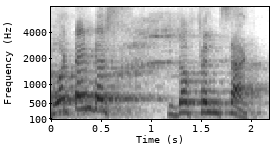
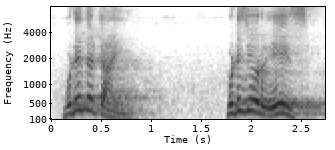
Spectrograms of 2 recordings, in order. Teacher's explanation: हम यहाँ पे तो थोड़ा सा अप रहते हैं लेकिन लास्ट में जाते जाते हमारा जो टोन है वो डाउन की तरफ फॉलिंग यानी गिरने लगता है। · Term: falling tone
